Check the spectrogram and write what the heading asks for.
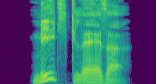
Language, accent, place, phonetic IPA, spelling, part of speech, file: German, Germany, Berlin, [ˈmɪlçˌɡlɛːzɐ], Milchgläser, noun, De-Milchgläser.ogg
- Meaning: nominative/accusative/genitive plural of Milchglas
